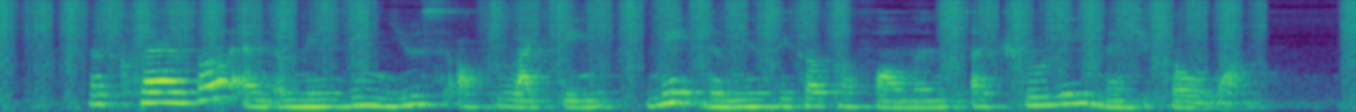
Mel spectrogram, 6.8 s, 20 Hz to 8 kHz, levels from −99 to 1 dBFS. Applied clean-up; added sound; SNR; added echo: none; Domestic sounds, home sounds; 15 dB; reverberation time 0.5 s.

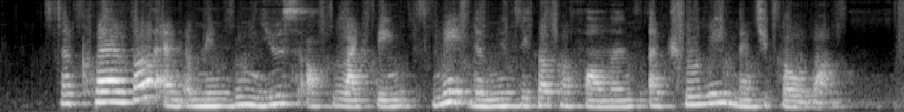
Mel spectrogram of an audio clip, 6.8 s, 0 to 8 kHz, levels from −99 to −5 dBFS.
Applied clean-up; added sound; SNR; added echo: neural separator model SepFormer DNS4.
